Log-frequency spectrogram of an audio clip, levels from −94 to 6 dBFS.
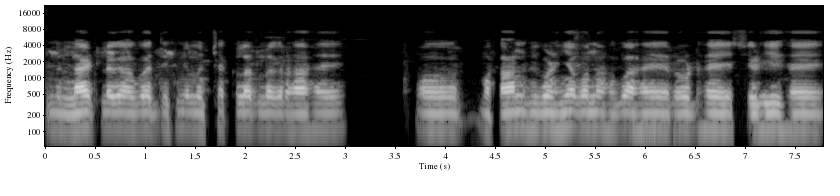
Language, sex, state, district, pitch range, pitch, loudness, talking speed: Hindi, male, Bihar, Jamui, 110-115 Hz, 110 Hz, -26 LUFS, 170 wpm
